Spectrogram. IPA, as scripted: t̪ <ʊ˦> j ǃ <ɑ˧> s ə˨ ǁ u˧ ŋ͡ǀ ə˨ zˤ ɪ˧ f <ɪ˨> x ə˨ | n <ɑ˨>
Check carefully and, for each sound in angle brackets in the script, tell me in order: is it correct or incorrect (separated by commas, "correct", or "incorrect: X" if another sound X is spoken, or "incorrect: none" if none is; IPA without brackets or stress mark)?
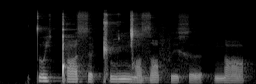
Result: correct, correct, correct, correct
